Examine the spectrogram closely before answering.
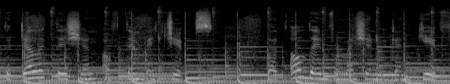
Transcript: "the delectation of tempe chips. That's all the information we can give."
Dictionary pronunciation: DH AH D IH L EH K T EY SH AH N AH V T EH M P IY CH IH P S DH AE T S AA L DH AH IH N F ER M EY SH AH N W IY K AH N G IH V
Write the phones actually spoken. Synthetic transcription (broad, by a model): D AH D IH L EH K T EY SH AH N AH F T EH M IY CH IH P S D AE T AA L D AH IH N F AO M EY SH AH N W IY K AH N G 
